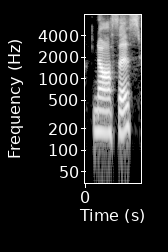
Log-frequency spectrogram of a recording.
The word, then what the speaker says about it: Gnosis: to another member of gnosis right yeah i don't know why i'm i'm trusting you you never the g is silent it's like gnome okay gotcha no i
